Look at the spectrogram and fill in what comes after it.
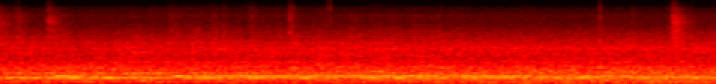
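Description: Steady electric hum and hiss from two TGV trainsets, with a couple of held tones, as one creeps slowly up to the other for coupling. A few faint clicks sound along the way.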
